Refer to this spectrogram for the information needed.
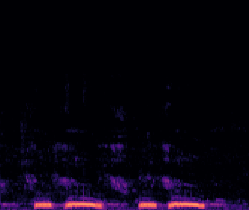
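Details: Spotted dove call played as a lure for bird trapping: two low cooing phrases, each a short coo followed by a longer, slightly falling drawn-out coo, separated by a brief pause.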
